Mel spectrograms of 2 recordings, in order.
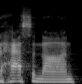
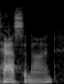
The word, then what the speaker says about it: Hassanan: And Ahmed Hassanan is second on the team. By the way, I checked it. That is actually how you pronounce it. It's Hassanan.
